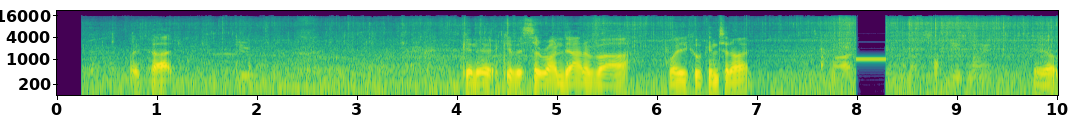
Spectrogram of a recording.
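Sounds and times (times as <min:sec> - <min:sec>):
outdoor rushing hiss: 0:02.2 - 0:10.0.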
